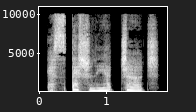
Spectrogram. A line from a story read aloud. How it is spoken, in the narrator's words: She lowered her voice to a whisper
